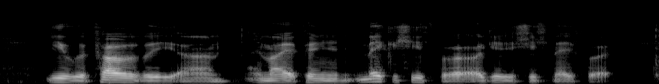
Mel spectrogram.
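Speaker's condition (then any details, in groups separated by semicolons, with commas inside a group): Mouth cancer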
